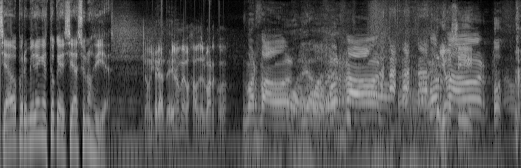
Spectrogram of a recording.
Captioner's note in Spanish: risas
